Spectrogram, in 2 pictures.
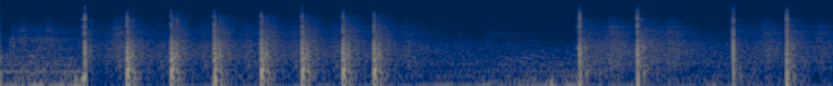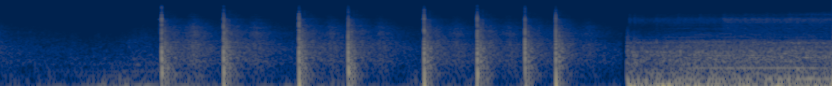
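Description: Rapid semi-automatic pistol shots from a USPSA Limited-division course of fire: three quick strings of about eight, five and ten shots, several a second, with short pauses between. About eleven seconds in, logo music cuts in abruptly.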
